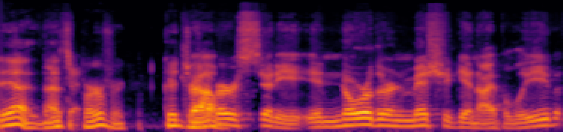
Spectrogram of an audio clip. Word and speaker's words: Traverse City: Is it Traverse or that's how you pronounce perfect. it? Yeah, that's perfect. Good job. Traverse City in northern Michigan, I believe.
